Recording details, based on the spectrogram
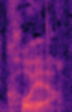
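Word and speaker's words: khoya: U frozen section you can often find it it's spelled k h o y a Coya okay uh and that's just the milk solid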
